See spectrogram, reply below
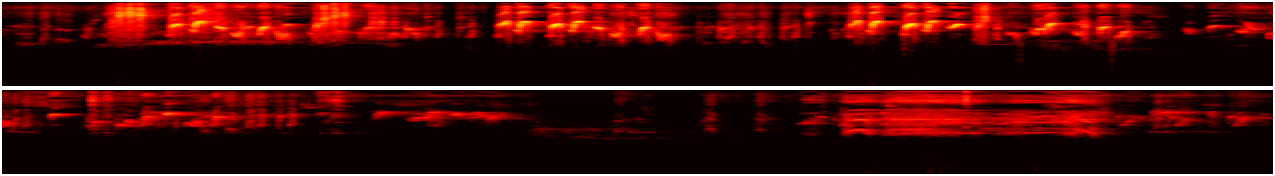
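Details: Recently trapped olive-winged bulbul singing eagerly, ready to become a lure bird: lively chattering, warbled bursts for several seconds, fading to softer phrases, then a brief harsh, scratchy burst near the end.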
